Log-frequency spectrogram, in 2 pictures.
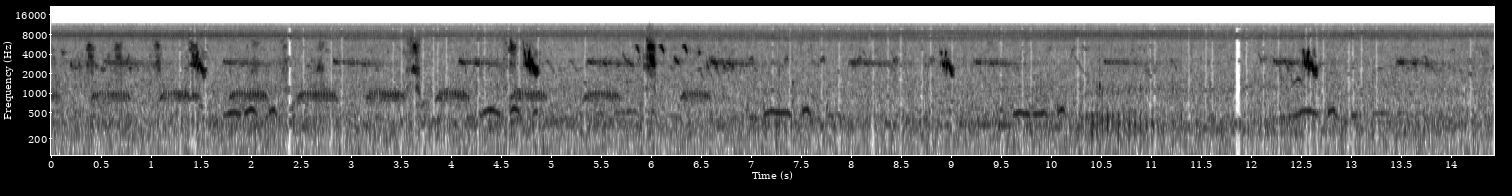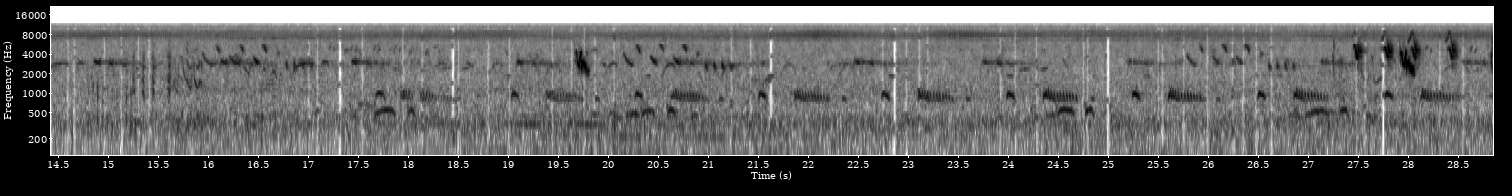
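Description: Wild birds calling over a steady high whine. Low notes repeat about twice a second, with higher trills and sharp single chirps between them. Near the end comes a quick run of sharp calls, several a second.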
